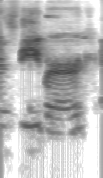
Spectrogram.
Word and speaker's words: Thieberg: I'm Spencer Thieberg, and that is how you say my last name. – I've been saying it wrong for like 4 years now. – Yes, it's true. I am Spencer Thieberg.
